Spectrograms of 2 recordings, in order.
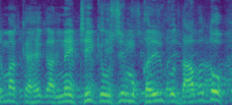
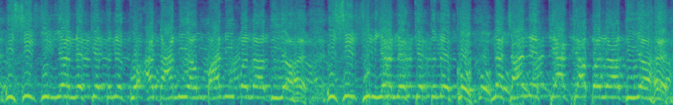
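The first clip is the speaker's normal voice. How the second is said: raised, ringing sermon voice building over each line; full-force preaching; 8 semitones higher, 11 dB louder than usual. Real, not acted. Preacher rousing the congregation, full-force preaching. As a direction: preach it out to the crowd.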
